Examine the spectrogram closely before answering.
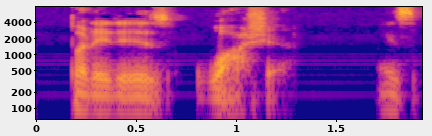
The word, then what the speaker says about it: OAXA: It is pronounced O A X A, but it is Washa is the pronunciation for that.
